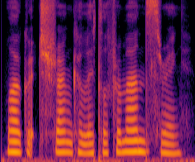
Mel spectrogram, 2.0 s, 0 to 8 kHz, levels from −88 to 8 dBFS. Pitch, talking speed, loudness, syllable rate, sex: 185 Hz, 185 wpm, -17 LUFS, 6.3 syllables/s, female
